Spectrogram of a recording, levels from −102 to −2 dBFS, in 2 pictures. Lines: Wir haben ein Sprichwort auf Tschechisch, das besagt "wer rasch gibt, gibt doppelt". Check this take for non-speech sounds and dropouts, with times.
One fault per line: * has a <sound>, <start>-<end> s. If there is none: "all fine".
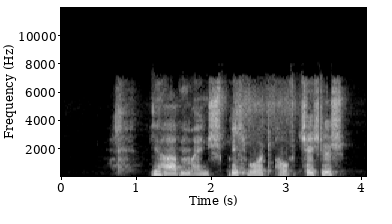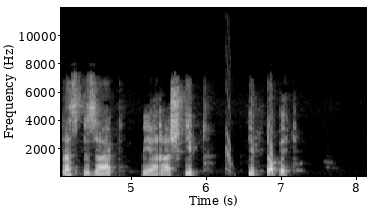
* has a chirp, 6.3-6.4 s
